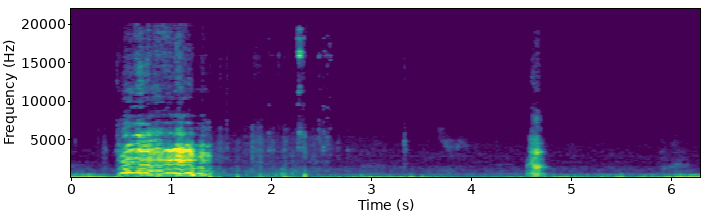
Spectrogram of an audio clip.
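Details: Friesian horse, kept domestically, angry with a newly arrived horse companion: a loud, harsh, squealing whinny lasting about one second, then a brief sharp burst, over low thuds and rustling.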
